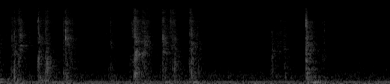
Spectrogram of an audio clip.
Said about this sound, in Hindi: चार कार्ड्स लेंगे हम यहाँ से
